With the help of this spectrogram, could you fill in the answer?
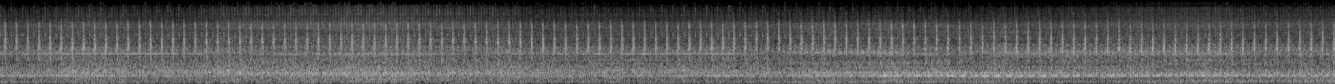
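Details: Fiat Panda engine after a cold start: a sharp, regular mechanical knock, about three per second, over the cold idle. Many suspect the piston skirt, but the exact source is unconfirmed.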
